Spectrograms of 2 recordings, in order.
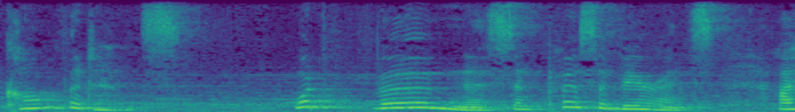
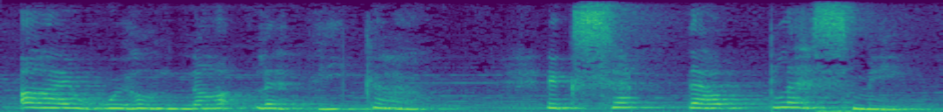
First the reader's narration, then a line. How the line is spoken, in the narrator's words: the patriarch exclaims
